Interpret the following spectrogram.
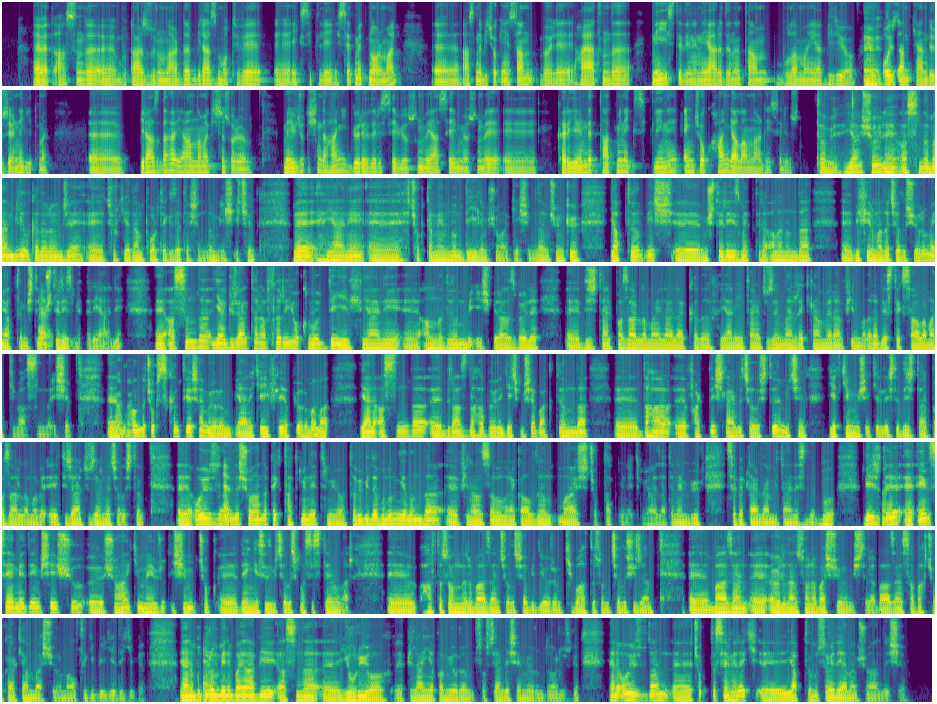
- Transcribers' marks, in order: lip smack; other background noise
- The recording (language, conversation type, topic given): Turkish, advice, Kariyerimde tatmin bulamıyorsam tutku ve amacımı nasıl keşfedebilirim?
- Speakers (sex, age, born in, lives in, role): male, 20-24, Turkey, Netherlands, advisor; male, 30-34, Turkey, Portugal, user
